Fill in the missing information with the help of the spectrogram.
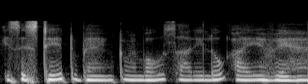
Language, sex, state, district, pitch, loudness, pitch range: Hindi, female, Jharkhand, Deoghar, 200 Hz, -14 LUFS, 195-215 Hz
